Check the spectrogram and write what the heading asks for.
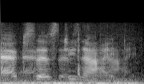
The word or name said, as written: Access denied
